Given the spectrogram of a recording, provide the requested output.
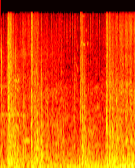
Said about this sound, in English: When all of a sudden, shots tore through their real bedroom. The gunfire lasted a while.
